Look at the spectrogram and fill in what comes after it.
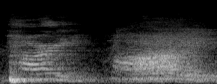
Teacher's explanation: that P is strongly aspirated, right? Nice, strong puff of air. Party. Party.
